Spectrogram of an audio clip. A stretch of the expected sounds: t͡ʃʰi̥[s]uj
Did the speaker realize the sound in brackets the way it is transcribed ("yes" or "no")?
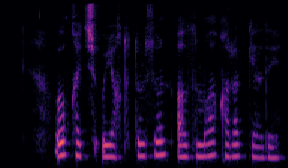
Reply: no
